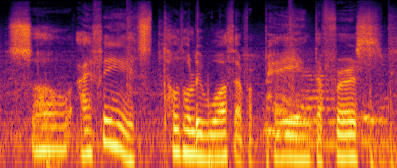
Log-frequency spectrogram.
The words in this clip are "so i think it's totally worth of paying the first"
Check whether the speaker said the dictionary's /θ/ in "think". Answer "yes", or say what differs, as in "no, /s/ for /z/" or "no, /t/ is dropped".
yes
